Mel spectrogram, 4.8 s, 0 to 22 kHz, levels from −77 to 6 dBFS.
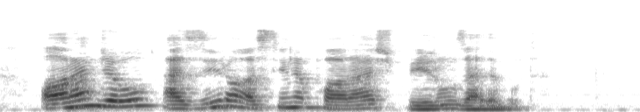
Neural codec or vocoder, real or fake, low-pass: none; real; 7.2 kHz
